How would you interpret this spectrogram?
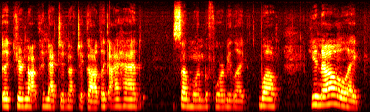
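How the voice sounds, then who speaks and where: A twenty-three-year-old woman speaking candidly in an interview, growing animated when she recounts what others have said. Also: fairly low pitch, moderate pace.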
